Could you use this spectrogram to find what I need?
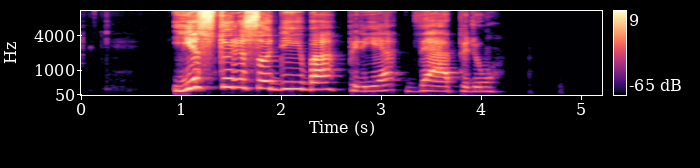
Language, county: Lithuanian, Kaunas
